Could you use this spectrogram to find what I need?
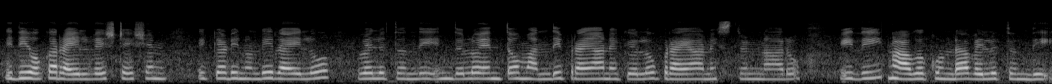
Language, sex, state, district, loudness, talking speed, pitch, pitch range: Telugu, female, Telangana, Karimnagar, -24 LUFS, 85 wpm, 260 Hz, 250-275 Hz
